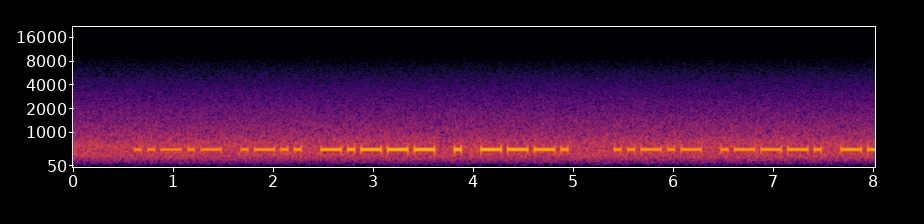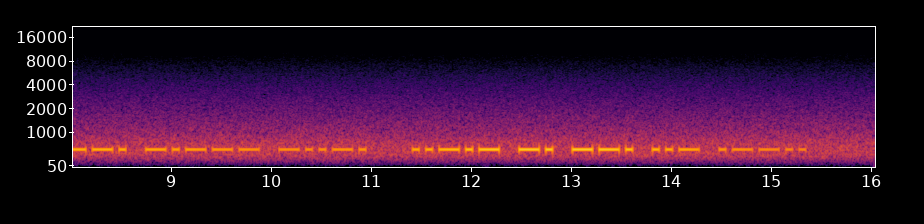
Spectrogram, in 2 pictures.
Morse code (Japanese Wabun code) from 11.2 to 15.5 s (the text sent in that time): ミタリウヱ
